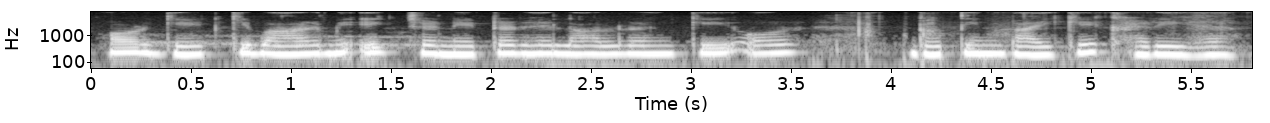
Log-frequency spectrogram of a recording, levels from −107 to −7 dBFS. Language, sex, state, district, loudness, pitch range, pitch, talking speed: Hindi, female, Haryana, Jhajjar, -12 LUFS, 205-230 Hz, 220 Hz, 175 wpm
